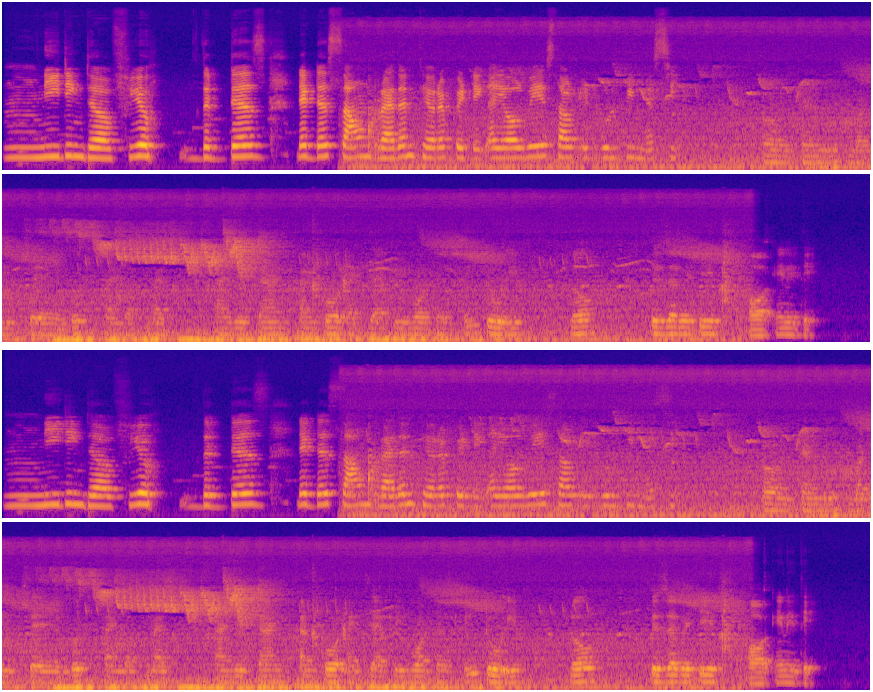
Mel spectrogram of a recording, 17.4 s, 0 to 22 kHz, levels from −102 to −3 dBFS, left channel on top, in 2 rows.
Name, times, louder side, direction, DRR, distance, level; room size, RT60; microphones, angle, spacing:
voice 1, 0.0-6.8 15.1-15.2, left 4 dB, 60° left, 1.6 m, -28 dB
sound 1, 3.4-16.2, right 1 dB, 10° right, 1.2 m, -33 dB
voice 2, 7.6-10.4 10.8-13.9 14.3-14.7 15.2-16.7, right 2 dB, 60° right, 2.9 m, -34 dB
11.5 x 7.9 x 2.7 m
head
